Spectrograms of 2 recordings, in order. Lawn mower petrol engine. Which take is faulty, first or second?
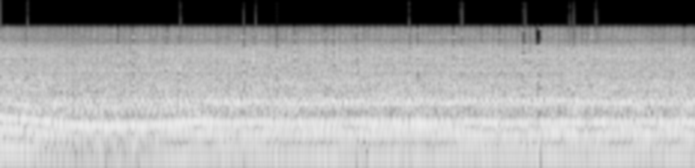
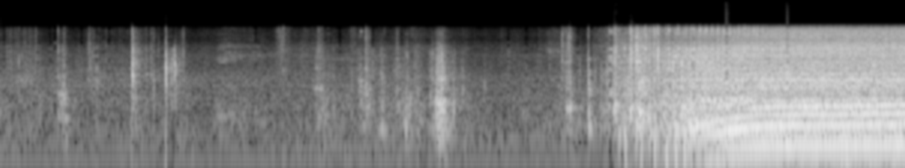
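first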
